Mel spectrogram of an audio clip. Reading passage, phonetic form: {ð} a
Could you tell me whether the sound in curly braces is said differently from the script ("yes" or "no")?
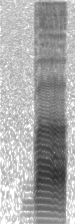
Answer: yes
